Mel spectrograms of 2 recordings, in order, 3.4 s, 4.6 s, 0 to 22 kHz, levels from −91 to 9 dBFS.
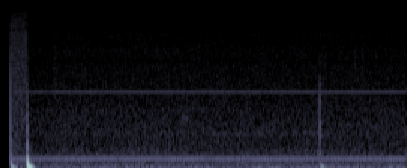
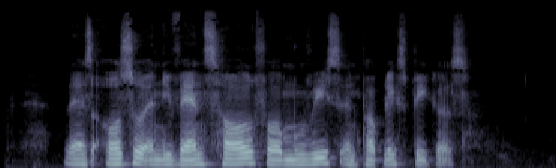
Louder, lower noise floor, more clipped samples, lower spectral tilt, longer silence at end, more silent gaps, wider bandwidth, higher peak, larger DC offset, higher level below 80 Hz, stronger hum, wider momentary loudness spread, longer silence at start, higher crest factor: second, -32 LUFS vs -29 LUFS; second, -55 dBFS vs -74 dBFS; neither; first, -8 dB/octave vs -6 dB/octave; about the same, 0.7 s vs 0.8 s; neither; second, 10 kHz vs 16 kHz; about the same, -12 dBFS vs -12 dBFS; neither; first, -38 dBFS vs -66 dBFS; neither; first, 25 LU vs 13 LU; second, 0.1 s vs 0.55 s; first, 24 dB vs 18 dB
